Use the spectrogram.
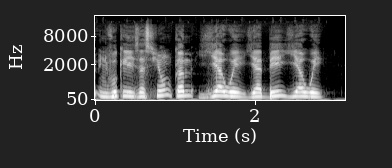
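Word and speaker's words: Yahweh: vocalisation comme Huawei yabe Yahwe le vase produit un son W et pas V c'est Goa et d'ailleurs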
